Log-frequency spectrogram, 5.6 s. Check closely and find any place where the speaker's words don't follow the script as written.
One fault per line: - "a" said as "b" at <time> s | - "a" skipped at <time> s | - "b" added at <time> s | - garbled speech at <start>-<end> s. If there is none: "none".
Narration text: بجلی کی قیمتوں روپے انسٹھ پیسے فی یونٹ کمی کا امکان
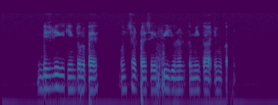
none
